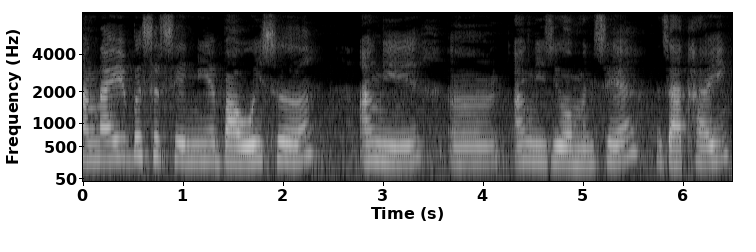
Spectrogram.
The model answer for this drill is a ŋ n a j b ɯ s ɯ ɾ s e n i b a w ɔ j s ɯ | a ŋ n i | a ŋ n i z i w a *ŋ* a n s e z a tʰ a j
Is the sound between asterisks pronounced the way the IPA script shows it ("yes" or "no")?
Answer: no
